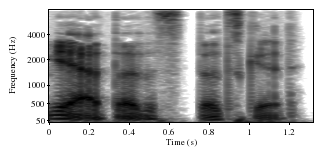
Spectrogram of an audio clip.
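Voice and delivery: soft breathy aside; whispered approval. Retold or imitated. Mock approval of yelling.

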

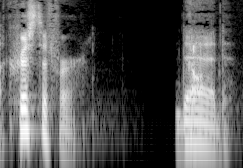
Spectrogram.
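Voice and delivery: normal talking voice

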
